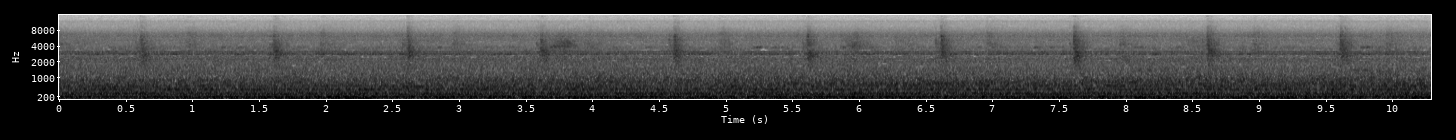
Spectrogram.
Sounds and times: clock 0:00.4 - 0:10.2

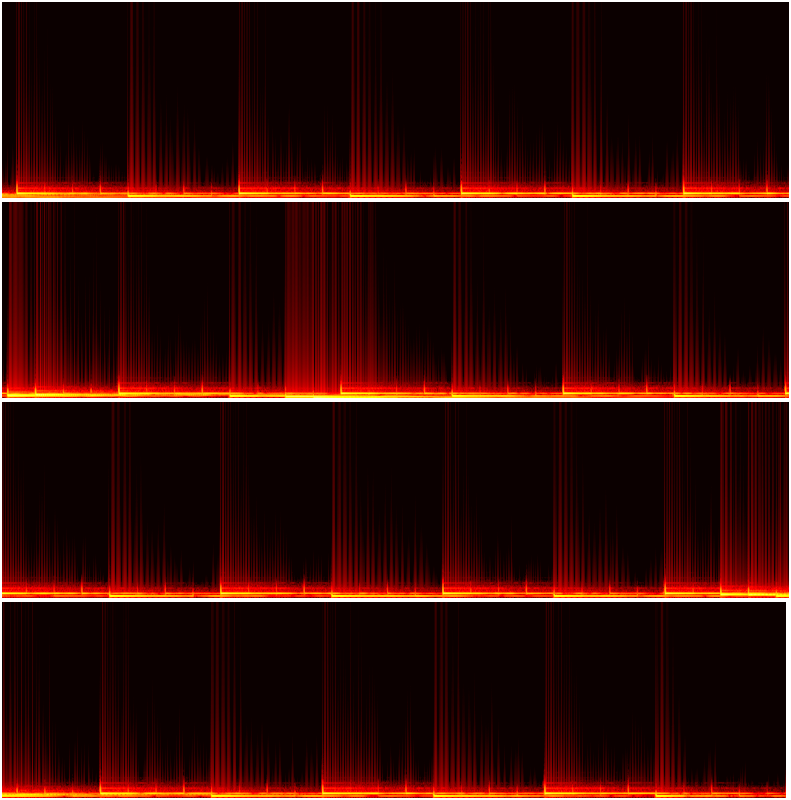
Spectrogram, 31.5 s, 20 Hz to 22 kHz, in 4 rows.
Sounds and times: synth pads 0:10.7 - 0:14.2

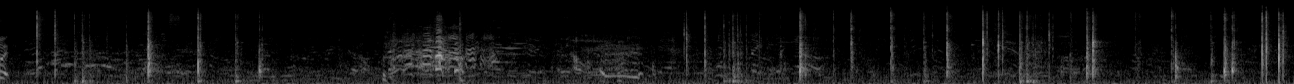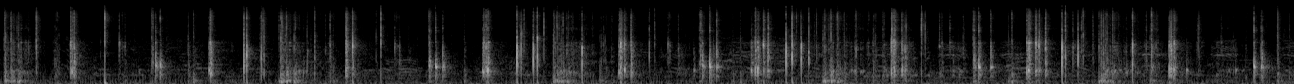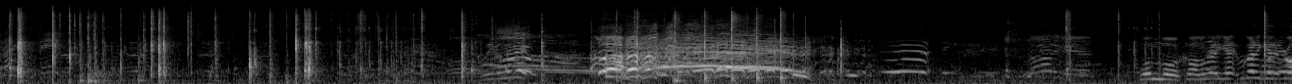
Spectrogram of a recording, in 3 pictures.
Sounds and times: handclap 0:00.3 - 0:01.6
handclap 0:09.3 - 0:11.1
handclap 0:12.2 - 0:29.1
handclap 0:30.4 - 0:34.4

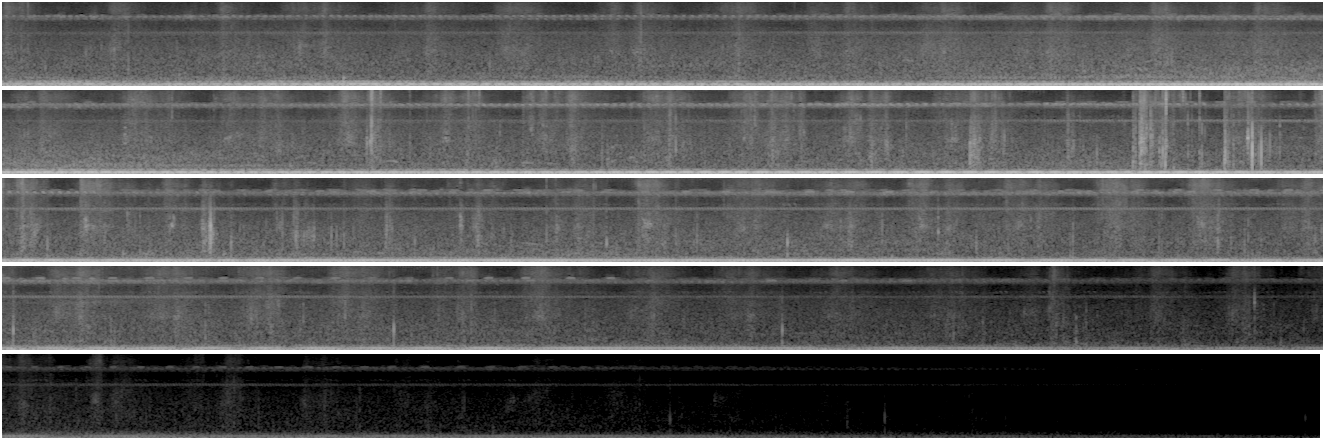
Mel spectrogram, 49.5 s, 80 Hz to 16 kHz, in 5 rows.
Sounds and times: airplane 0:00.0 - 0:46.1
cicadas 0:00.0 - 0:47.2
crickets 0:00.0 - 0:47.6
footsteps 0:00.0 - 0:42.8
voices 0:05.4 - 0:33.3

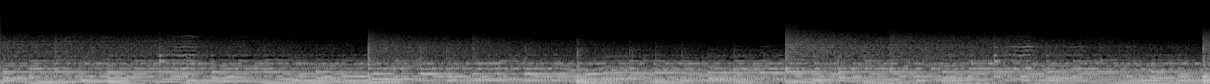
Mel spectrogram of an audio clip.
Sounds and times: piano 0:00.0 - 0:12.1

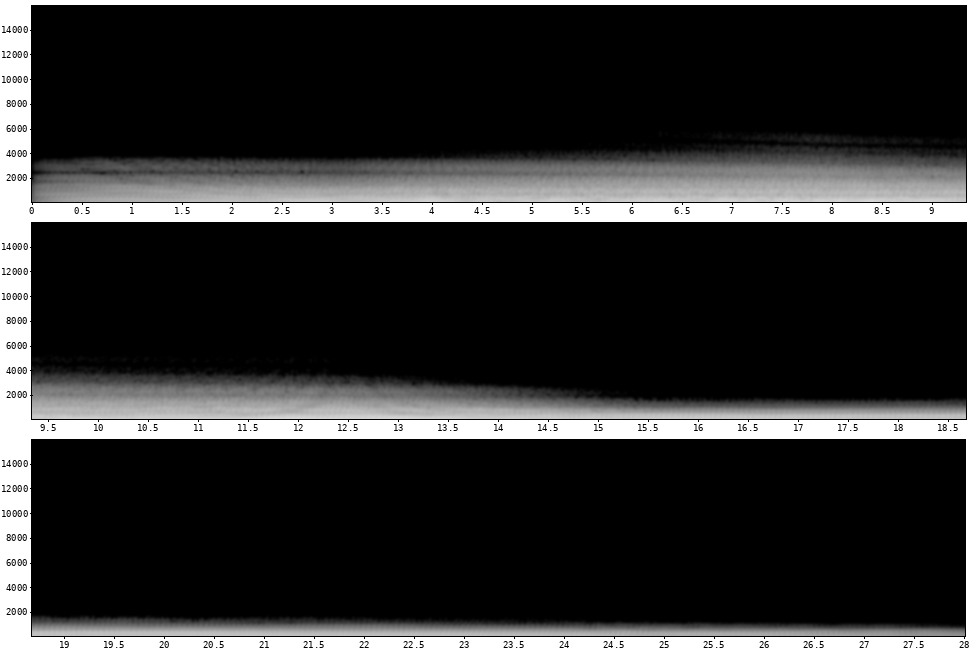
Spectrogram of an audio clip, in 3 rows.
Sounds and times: small airplane flying-by 0:00.0 - 0:26.8

